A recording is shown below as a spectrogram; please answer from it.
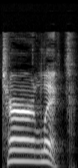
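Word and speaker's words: Terlk: my name's not fuzzy it's turck pronounced turck and spelled t e r l k my name's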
